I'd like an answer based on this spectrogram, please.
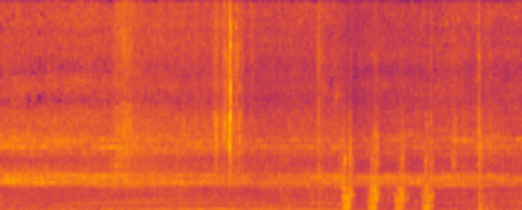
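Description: Steady rumble of street traffic. About two-thirds of the way in, four short sharp sounds come in quick succession, followed by a fainter one.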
